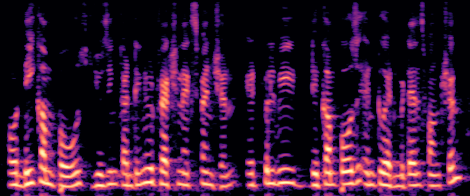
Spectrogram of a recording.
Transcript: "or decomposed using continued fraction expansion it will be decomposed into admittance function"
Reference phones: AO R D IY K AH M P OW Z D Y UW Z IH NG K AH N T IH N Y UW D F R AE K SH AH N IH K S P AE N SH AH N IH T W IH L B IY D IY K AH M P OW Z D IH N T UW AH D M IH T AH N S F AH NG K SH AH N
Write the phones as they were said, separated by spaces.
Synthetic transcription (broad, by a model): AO R D IY K AH M P OW Z D Y UW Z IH NG K AH N T IH N Y UW D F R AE K SH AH N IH K S P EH N SH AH N IH T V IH L B IY D IY K AH M P OW Z D IH N T UW AH D M IH T AH N S F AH NG K SH AH N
